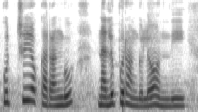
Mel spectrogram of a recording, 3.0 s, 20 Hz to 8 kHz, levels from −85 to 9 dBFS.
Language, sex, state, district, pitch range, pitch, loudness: Telugu, female, Telangana, Hyderabad, 200-275 Hz, 230 Hz, -16 LUFS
